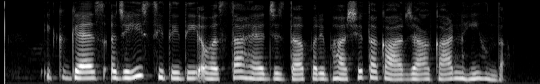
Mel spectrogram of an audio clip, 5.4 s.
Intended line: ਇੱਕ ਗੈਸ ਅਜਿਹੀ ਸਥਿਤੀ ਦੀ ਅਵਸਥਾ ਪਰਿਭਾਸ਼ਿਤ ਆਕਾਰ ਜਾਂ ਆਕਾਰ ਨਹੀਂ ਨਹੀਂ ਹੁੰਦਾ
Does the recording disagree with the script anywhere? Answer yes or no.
yes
